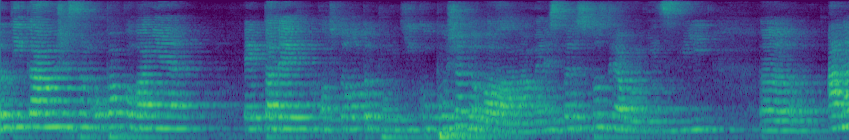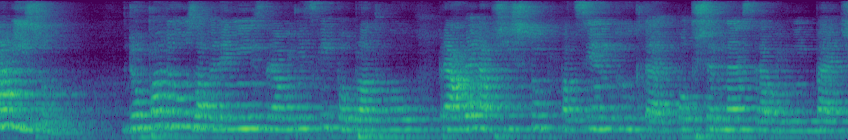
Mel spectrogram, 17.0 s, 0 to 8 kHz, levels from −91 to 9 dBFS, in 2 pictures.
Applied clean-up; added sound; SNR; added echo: none; none; none; reverberation time 1.2 s.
